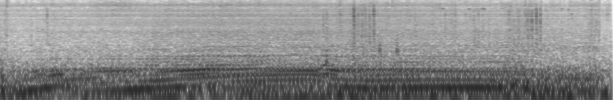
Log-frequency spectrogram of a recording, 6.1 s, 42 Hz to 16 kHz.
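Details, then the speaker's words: 1984 Pontiac Firebird with 350 V8, block-hugger headers and dual exhaust, driving after a cold start in snow: deep steady burble under light load with no knocks or ticks; engine sounds healthy. "I have to say though, this car has always, the 350 motor has always sounded good, especially when you have an exhaust on it."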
